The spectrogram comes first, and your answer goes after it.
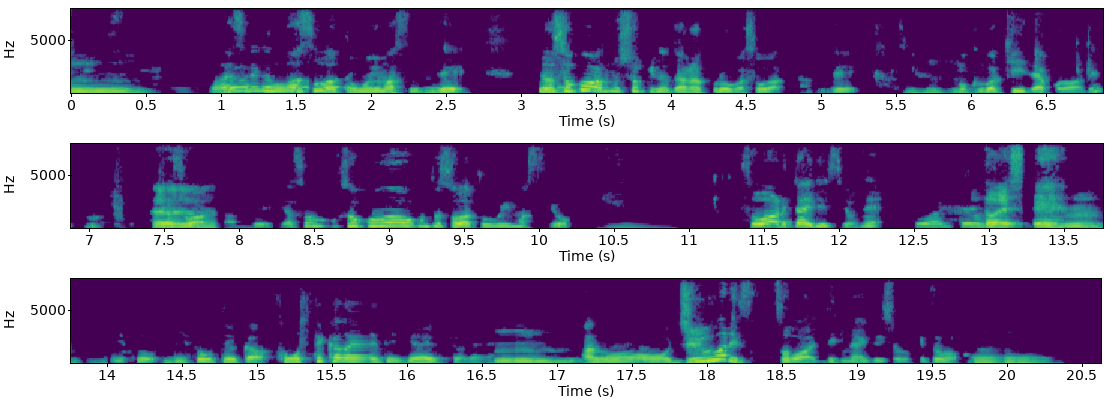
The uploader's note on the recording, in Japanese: ZOOMにてコラボ収録をお送りします。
